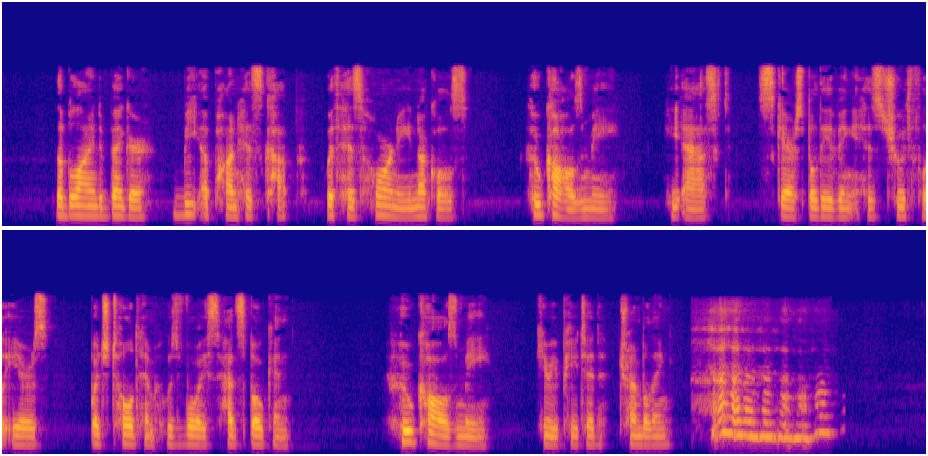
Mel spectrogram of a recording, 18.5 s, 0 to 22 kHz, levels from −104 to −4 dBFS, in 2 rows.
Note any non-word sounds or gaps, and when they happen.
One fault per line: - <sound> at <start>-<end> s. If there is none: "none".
- laugh at 16.1-17.7 s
